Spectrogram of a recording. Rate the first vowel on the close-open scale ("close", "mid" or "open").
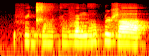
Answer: close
